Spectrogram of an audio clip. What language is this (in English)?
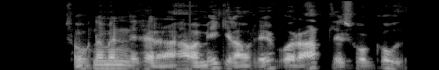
Icelandic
